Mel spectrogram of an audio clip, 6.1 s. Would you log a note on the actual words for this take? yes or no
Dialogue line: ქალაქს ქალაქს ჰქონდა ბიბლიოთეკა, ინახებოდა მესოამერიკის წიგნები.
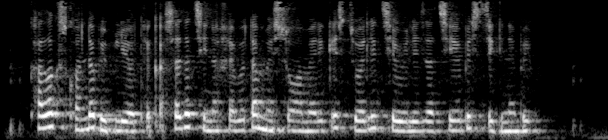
yes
